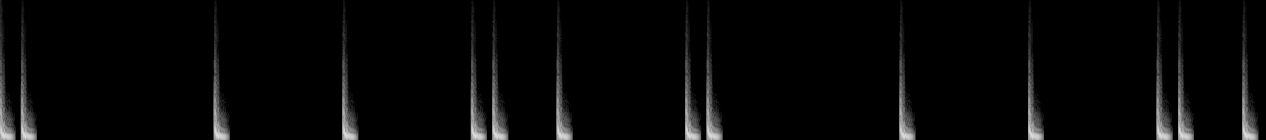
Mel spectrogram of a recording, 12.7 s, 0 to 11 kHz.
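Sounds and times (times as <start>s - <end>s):
140 BPM kick drum loop: 0.0s - 0.4s, 3.4s - 3.6s, 4.7s - 5.8s, 6.9s - 7.2s, 11.6s - 12.6s.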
